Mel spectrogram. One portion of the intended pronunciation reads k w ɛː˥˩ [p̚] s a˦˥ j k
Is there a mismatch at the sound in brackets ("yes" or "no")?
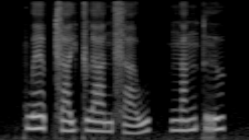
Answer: no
